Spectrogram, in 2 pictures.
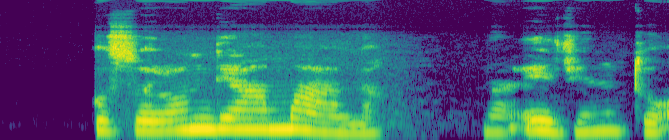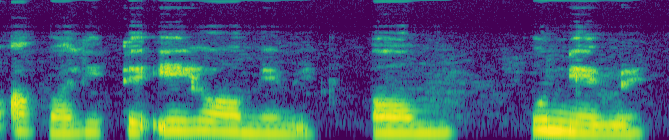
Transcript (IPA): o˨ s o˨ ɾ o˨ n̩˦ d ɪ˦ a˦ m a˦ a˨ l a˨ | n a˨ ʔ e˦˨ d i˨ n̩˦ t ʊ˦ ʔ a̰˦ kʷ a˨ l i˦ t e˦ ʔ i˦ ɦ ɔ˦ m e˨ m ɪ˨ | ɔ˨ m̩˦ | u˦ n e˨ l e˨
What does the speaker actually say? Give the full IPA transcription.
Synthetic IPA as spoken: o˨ s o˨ ɾ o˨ n̩˦ d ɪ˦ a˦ m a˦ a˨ l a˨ | n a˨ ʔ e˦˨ d͡ʒ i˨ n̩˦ t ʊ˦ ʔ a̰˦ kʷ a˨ l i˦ t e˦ ʔ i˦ ɦ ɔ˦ m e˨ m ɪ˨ | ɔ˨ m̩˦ | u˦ n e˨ ɾ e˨

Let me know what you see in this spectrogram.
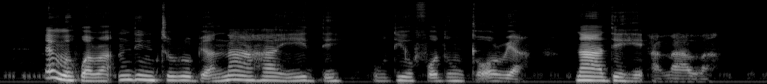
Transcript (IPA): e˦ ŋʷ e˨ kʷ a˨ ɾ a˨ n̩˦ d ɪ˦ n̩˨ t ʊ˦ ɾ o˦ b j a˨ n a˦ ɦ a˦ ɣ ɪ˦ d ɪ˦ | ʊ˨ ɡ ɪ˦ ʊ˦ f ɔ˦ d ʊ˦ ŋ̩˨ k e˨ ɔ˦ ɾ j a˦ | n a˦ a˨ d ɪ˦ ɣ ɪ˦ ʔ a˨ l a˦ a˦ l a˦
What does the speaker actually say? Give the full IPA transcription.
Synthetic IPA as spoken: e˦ ŋʷ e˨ kʷ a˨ ɾ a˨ n̩˦ d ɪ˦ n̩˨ t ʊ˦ ɾ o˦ b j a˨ n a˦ ɦ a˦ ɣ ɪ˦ d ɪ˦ | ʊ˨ d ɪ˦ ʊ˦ f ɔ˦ d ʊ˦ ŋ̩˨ k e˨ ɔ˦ ɾ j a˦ | n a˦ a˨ d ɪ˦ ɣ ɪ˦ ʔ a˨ l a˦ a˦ l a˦

